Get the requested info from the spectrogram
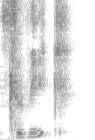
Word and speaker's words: Tsvyk: Sivik. – T-S-V-Y-K. And I heard it pronounced earlier and it sounded like Civic, so I was like a car? – Honda Civic.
